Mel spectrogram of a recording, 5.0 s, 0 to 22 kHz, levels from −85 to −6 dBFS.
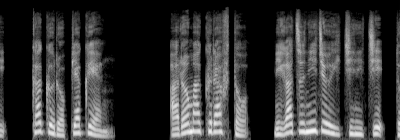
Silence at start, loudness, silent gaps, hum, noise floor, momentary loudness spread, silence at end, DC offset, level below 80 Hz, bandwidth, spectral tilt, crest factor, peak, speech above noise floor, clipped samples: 0 s; -18 LUFS; none; none; under -90 dBFS; 11 LU; 0 s; under 0.1%; -62 dBFS; 16 kHz; -4.5 dB/octave; 16 dB; -4 dBFS; over 72 dB; under 0.1%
